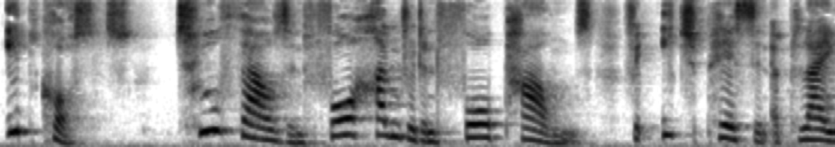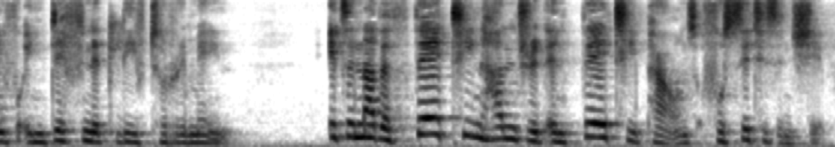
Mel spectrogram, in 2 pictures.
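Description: A woman's voice: on the high side, fairly bright tone. Candid immigrant woman. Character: Zimbabwean woman immigrant in Nottingham, candid and resilient. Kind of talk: scripted oral-history audio drama told as interview.

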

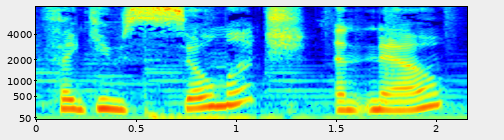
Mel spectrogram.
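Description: A woman narrating a scripted story as podcast host, with a soft, breathy voice. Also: medium pitch, expressive, slow, faint music behind.

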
